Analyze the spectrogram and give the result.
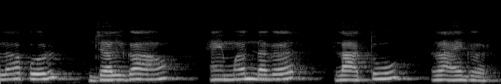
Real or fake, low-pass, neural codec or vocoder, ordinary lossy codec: real; none; none; none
